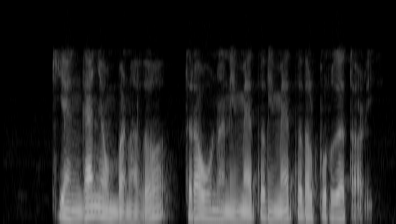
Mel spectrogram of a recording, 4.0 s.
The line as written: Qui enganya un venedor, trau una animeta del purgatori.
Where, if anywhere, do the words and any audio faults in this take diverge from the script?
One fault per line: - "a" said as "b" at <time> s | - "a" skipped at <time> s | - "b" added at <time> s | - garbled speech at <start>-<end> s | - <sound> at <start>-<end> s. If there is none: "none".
- "animeta" added at 2.7 s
